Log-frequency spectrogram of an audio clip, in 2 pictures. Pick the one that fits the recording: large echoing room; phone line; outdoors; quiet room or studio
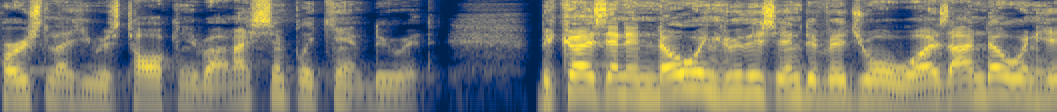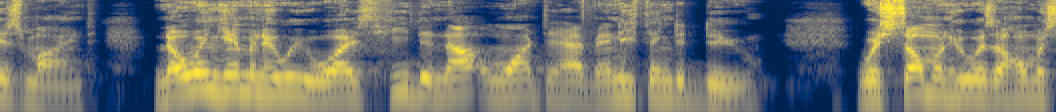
large echoing room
